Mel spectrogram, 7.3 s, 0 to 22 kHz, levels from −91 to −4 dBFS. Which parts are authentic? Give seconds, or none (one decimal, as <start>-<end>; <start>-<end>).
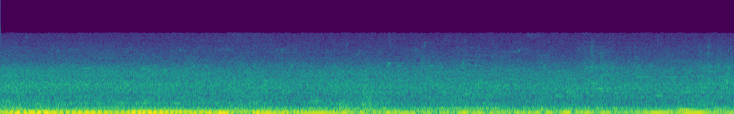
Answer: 0.0-7.3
